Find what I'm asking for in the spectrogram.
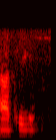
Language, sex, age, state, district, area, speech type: Assamese, male, 30-45, Assam, Jorhat, urban, conversation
